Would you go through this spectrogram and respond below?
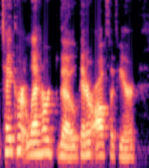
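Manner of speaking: ordinary delivery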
